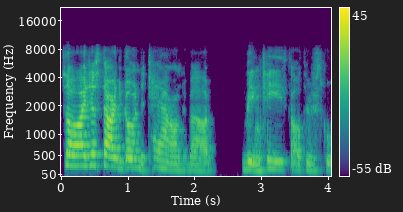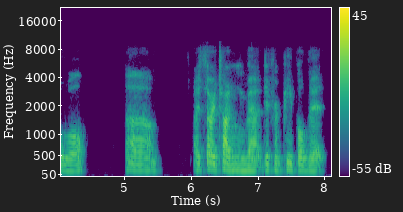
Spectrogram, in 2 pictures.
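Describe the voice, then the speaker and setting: An older woman speaking slowly in a low voice, a comedian sharing life stories with an interviewer. She rambles and halts with fillers and laughs often as she goes. Her talk is low and unhurried. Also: bright, forceful tone. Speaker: comedian guest. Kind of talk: casual interview storytelling.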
